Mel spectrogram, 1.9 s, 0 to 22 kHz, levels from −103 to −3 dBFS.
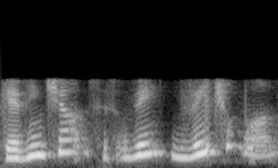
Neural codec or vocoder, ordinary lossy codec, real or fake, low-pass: codec, 16 kHz, about 1 kbps, DyCAST, with the encoder's durations; none; fake; 3.6 kHz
